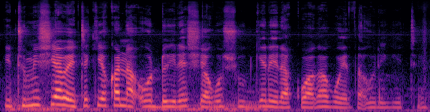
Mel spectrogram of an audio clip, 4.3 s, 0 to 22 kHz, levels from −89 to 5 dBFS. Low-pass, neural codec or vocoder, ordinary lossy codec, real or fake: none; vocoder, 44.1 kHz, 128 mel bands every 512 samples, BigVGAN v2; none; fake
